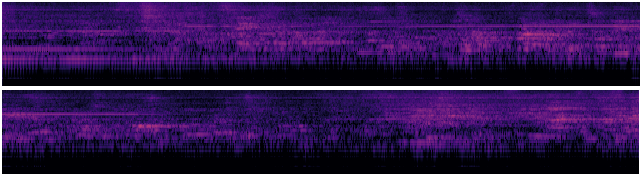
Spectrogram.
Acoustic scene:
crowded indoor space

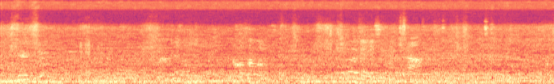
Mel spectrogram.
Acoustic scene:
street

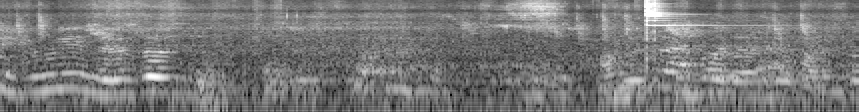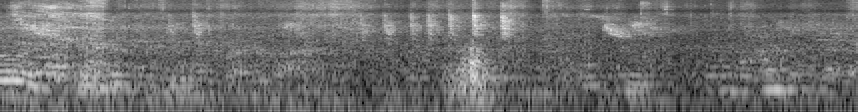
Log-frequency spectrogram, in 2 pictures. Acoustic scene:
restaurant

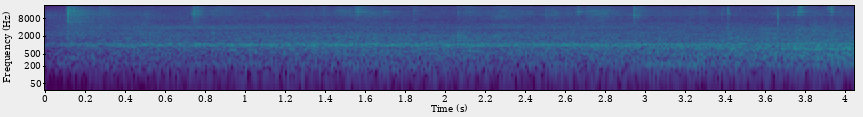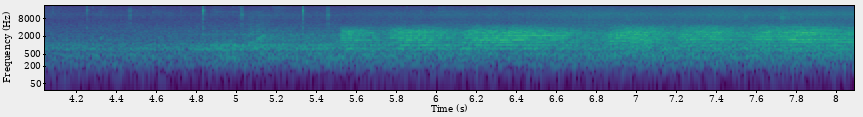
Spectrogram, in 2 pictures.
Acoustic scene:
subway station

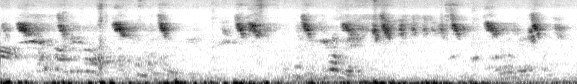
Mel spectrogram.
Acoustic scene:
park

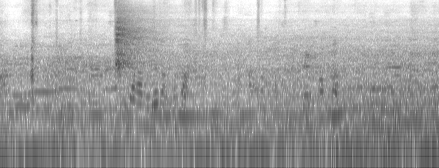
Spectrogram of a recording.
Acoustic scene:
residential area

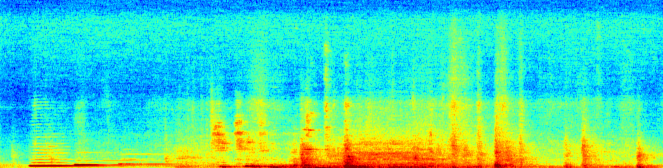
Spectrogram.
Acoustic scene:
elevator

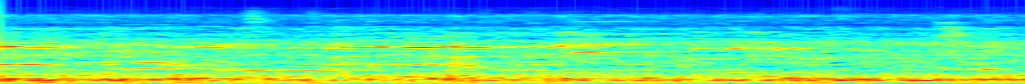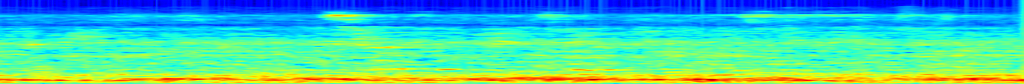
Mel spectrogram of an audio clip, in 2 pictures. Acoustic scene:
subway train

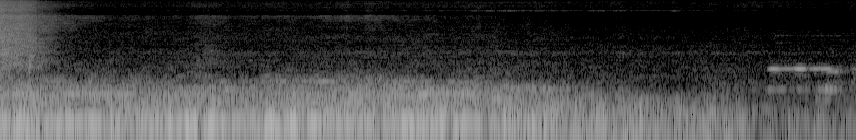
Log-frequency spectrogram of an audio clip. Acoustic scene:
elevator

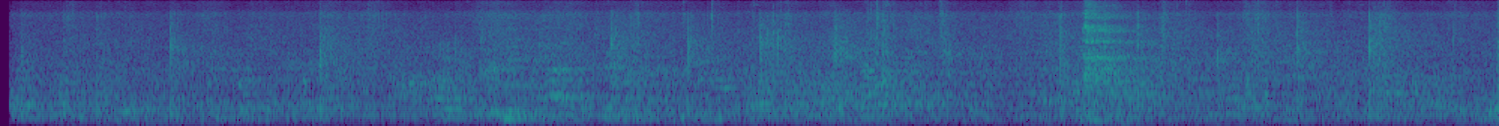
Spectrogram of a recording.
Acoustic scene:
crowded indoor space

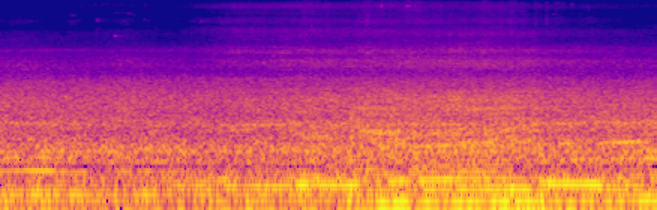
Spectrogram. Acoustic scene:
residential area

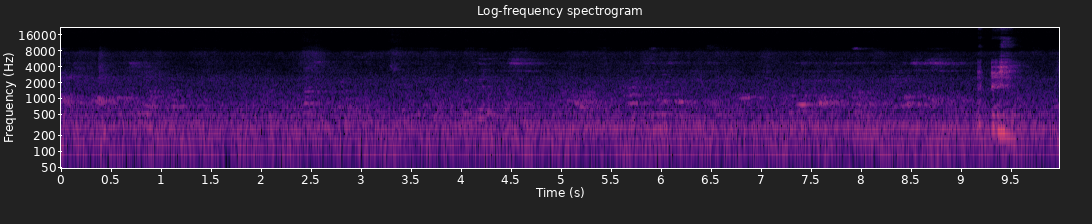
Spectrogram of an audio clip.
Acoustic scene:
subway station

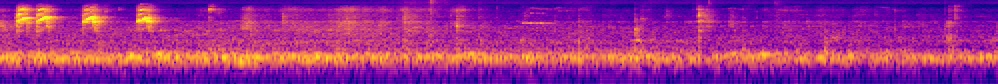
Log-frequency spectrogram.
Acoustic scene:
park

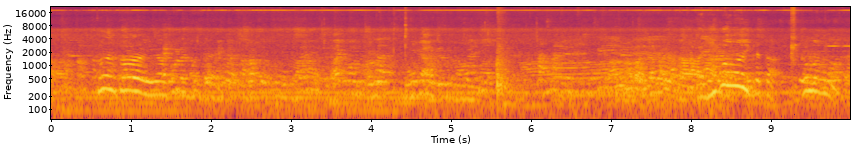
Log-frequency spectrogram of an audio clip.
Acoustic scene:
crowded indoor space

